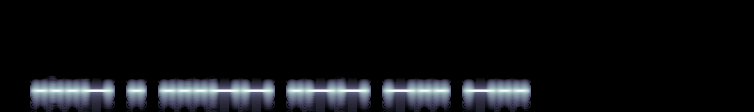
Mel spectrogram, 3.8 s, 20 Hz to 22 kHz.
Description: Morse code, heard as a keyed tone, about 29 wpm, 700 Hz. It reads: VE3WDD
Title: DXCC-100 Call Signs - 6 Characters - 30wpm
